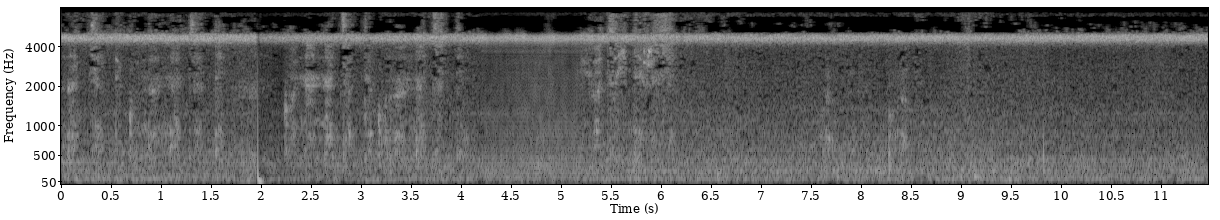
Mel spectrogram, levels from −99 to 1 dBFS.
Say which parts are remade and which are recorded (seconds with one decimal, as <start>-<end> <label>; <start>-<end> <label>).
0.0-4.2 recorded; 4.2-5.2 remade; 5.2-11.5 recorded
